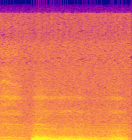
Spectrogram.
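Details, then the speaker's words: Soft, faint breathy airflow vocally imitating diminished breath sounds on the affected side in pneumothorax, where air movement can barely be heard, in a patient with chest pain on breathing; imitation in an EMT lecture. "he can barely hear it air moving and they're complaining of pain on that side that's missing those lung sounds or diminished lung sounds"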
